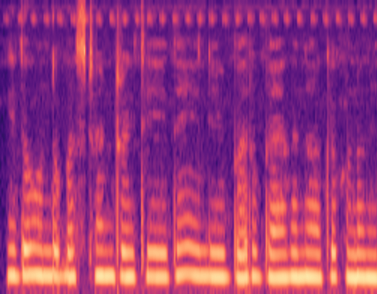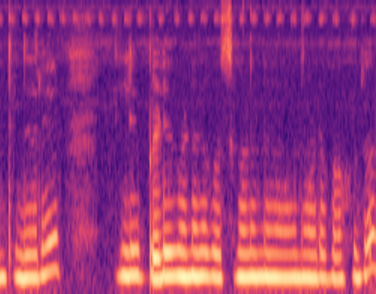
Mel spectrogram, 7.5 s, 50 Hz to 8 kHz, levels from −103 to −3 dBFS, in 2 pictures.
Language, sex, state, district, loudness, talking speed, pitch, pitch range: Kannada, female, Karnataka, Raichur, -14 LUFS, 145 wpm, 240 Hz, 235-250 Hz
